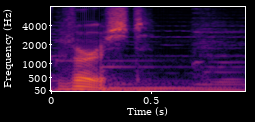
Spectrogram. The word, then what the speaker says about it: Wurst: how do you say worst? Versed. Oh, Wurst. Yeah, there it Wurst.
